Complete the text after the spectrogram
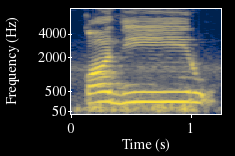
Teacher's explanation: قدیر یعنی لاسٹ جو حرکت ہے اس کی میں نے ہلکی سی پیش ادا کی ہے، پوری نہیں، بہت تھوڑی کہ قریب والا سن سکے، تو تب را کو موٹا ادا کیا جاتا ہے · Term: وقف بالروم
